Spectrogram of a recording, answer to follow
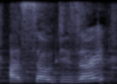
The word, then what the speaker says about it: desert: But the tricky part is that the verb form of “desert”, having the same spelling, is pronounced dɪˈzɜːrt, just like the word “dessert”. “Desert” as a verb means leaving somebody or leaving a place.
